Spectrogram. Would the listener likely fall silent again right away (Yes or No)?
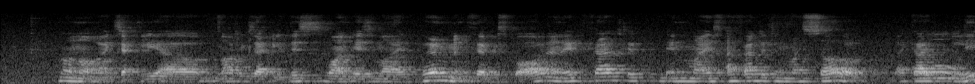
Yes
